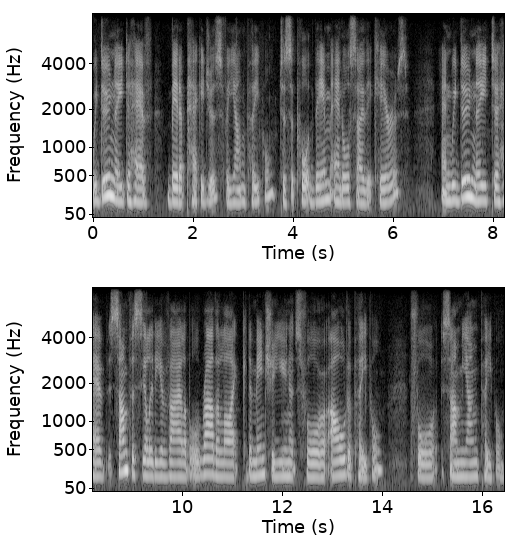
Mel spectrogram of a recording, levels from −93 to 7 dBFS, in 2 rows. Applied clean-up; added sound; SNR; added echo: none; none; none; none.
